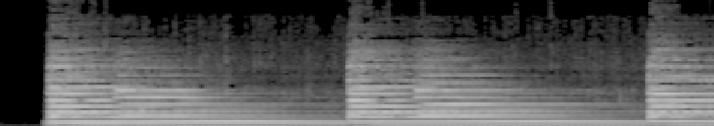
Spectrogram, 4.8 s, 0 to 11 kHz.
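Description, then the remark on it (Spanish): The bells of Oviedo Cathedral in Asturias ring out loud on 10 December, the feast of Santa Eulalia de Mérida, patron of Oviedo: three strong strikes about two seconds apart, each leaving a long, shimmering hum that overlaps the next. “Las campanas de la Catedral de Oviedo han sonado en un día señalado para la ciudad y para la diócesis.”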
